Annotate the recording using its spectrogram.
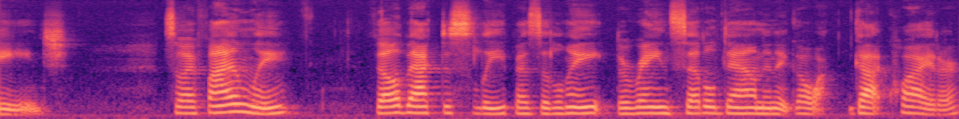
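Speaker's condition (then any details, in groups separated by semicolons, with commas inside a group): No condition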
